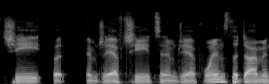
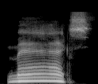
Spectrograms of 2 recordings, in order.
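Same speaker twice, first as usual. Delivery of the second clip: mild mock yell, raised pitch; retold yell; 6 semitones higher, 3 dB louder than usual. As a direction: imitate a yell without full volume. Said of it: "comes out and yells".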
